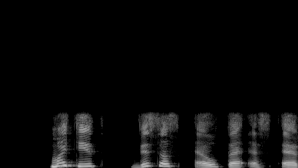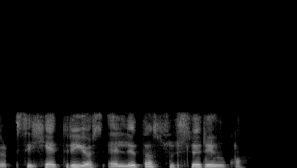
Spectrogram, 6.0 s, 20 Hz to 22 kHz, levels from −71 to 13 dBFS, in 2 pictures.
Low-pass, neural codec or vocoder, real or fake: 7.2 kHz; none; real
